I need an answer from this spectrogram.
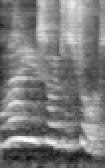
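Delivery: angry with rising pitch. Retelling own reaction to hearing the diagnosis: imitating own angry question. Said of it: "And I was angry".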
